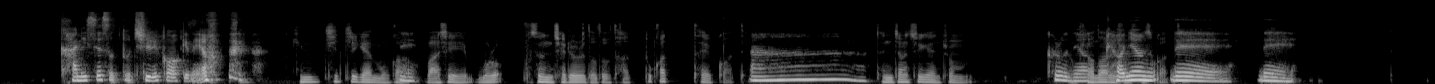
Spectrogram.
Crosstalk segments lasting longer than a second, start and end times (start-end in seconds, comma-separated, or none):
10.7-11.9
